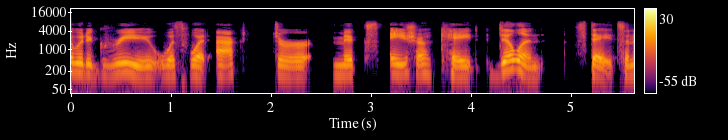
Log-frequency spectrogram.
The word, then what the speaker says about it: Mx: It's pronounced mix. It is MX, and it is in the Oxford English Dictionary.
